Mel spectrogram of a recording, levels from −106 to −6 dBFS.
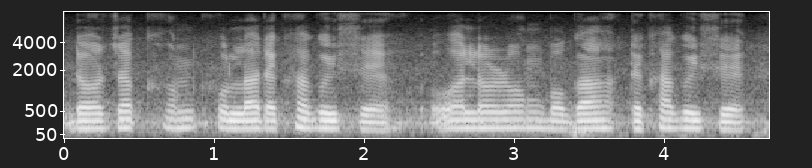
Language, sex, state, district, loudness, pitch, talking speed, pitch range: Assamese, female, Assam, Sonitpur, -17 LUFS, 155 Hz, 130 wpm, 150-160 Hz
